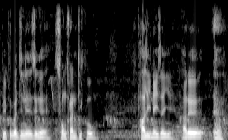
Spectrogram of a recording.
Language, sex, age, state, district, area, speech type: Bodo, male, 30-45, Assam, Udalguri, urban, spontaneous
